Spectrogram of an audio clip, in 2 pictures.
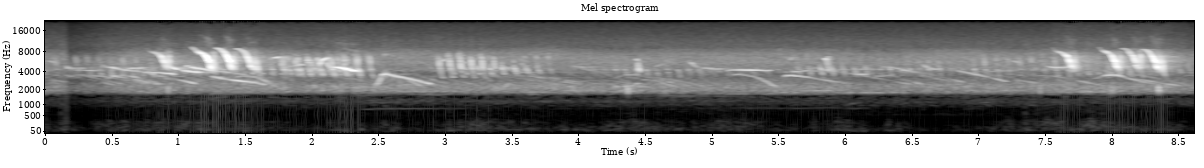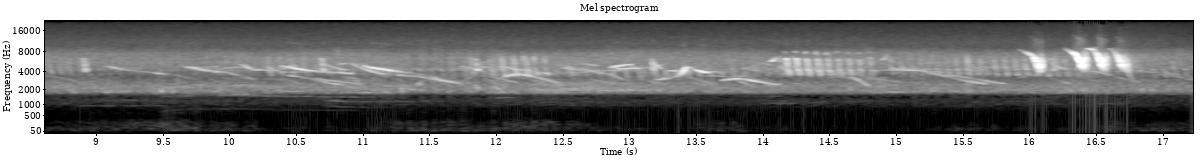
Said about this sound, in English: band-tailed Sierra finch, 1, with rufous-collared sparrow.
